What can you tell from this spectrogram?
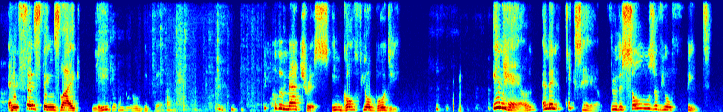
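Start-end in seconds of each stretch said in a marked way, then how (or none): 1.9-14.2 put-on soft, snooty, proper upper-crust British accent. Describing the voice that tries to talk you to sleep, quoting it: proper upper-crust British voice. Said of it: "a proper upper crust British voice".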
